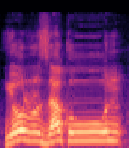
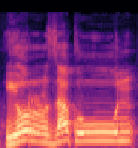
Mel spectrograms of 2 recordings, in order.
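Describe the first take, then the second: First: युरज़क़ून slowly with a thick ra; heavy ra model. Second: युरज़क़ून slow, thick ra after u; heavy ra example. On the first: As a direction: say युरज़क़ून for the class, ra full. (युरज़क़ून खींचकर, मोटी रा से) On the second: (युरज़क़ून धीरे, मोटी रा के साथ) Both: Shown as a demonstration. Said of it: "या पेश रा".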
